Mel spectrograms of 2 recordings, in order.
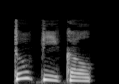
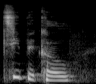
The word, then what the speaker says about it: typical: Чаще всего, читая его впервые, его произносят как «to pickle». – Это неправильно. Запомните. Типичный – «typical». Давайте повторим еще раз. «Typical».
